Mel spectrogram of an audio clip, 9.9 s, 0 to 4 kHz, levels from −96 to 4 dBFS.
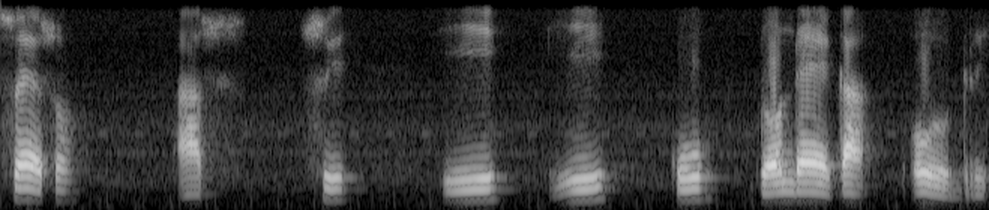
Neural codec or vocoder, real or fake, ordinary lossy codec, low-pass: none; real; none; 3.6 kHz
